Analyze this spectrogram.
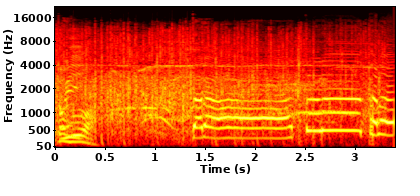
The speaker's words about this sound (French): Applaudissements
